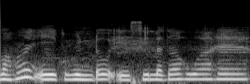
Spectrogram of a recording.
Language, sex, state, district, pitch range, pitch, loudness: Hindi, female, Punjab, Fazilka, 230-240 Hz, 235 Hz, -13 LUFS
